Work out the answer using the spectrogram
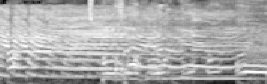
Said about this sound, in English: You know what? You don't get an applause. You get an air horn.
